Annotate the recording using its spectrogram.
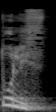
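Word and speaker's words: tulis: বুকু, বইকে মালয়েশিয়ান ভাষায় বলা হয় বুকু, আর যদি বুকু তুলিশ বলা হয় তার মানে হলো খাতা, এখানে টুলিশ তো ওরা বলে না, ওরা বলে তুলিশ, তুলিশ, বুকু তুলিশ মানে খাতা, আর শুধুমাত্র বুকু মানে হলো বই।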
